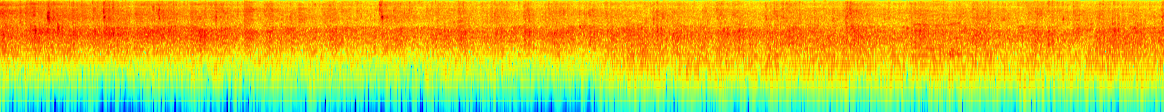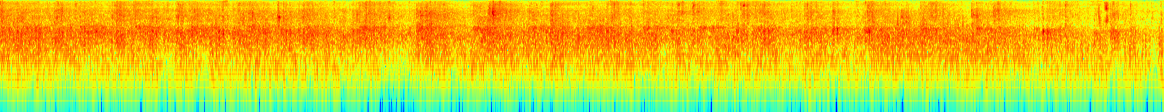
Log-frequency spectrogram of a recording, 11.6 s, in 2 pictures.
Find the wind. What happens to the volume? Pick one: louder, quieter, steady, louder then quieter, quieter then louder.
louder.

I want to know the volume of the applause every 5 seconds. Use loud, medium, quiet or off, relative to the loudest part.
loud, loud, medium.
